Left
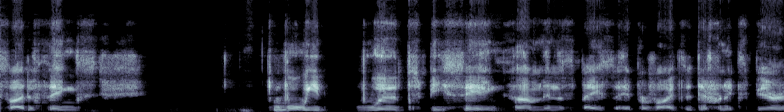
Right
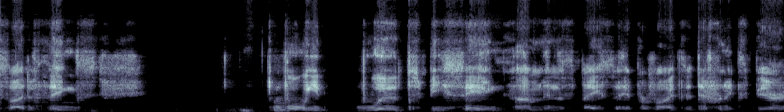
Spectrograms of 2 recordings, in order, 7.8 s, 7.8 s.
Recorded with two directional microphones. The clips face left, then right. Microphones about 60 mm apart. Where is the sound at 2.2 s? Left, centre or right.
Left.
